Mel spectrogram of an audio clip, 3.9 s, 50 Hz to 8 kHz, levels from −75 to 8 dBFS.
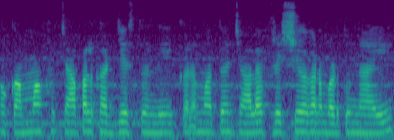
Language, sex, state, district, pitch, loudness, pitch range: Telugu, female, Telangana, Nalgonda, 170 Hz, -20 LUFS, 165-175 Hz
